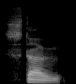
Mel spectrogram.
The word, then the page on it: stone: British English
